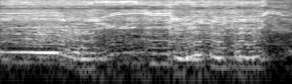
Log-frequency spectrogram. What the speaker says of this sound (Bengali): একটি ড্রিল বা কাটার দিয়ে কাটার চেষ্টা করছে সেটিকে।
